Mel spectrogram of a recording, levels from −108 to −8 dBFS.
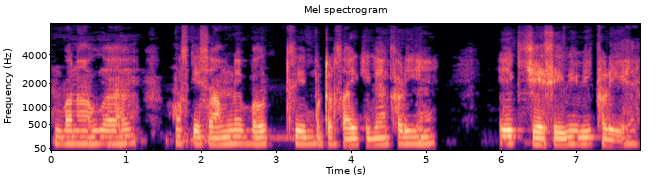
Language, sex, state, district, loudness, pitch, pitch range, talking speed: Hindi, male, Uttar Pradesh, Gorakhpur, -23 LUFS, 120 Hz, 115-125 Hz, 115 wpm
